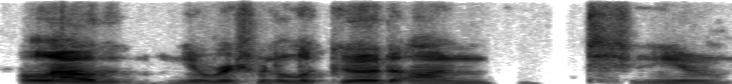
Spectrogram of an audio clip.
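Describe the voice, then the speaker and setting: A man's voice: lowish voice, steady tone, fairly quick, pushed and bright, no room sound, highs cut off. A man co-hosting a sports podcast in informal, casual talk full of verbal padding. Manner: informal, peppered with "you know". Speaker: podcast co-host.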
